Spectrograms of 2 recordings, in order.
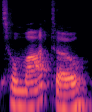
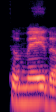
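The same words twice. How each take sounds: First: It is said with a British accent. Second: It is said with an American accent.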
